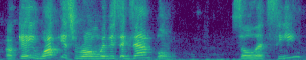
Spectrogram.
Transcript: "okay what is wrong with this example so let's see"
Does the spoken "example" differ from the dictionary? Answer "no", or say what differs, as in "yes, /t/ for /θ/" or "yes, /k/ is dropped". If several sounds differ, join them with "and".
no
